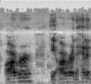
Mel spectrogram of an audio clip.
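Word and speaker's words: Auror: know if you guys had trouble pronouncing that but a u r o r that word aror the aror the head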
